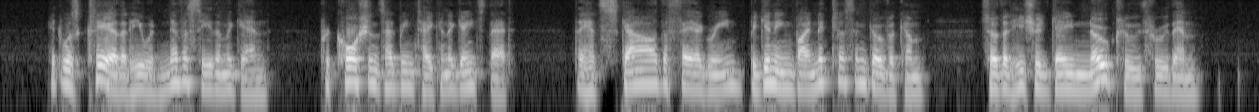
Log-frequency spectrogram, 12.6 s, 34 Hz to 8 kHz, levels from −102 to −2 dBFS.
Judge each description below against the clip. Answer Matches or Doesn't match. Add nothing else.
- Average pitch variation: Matches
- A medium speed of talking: Matches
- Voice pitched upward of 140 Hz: Doesn't match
